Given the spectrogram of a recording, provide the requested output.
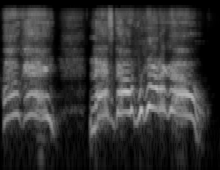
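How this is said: It is said in a hurried, frantic tone.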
